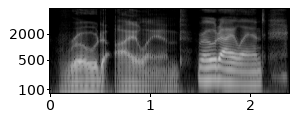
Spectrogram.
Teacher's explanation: The stress is on the first syllable of the second word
